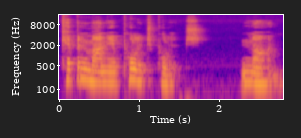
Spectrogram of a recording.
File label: "kepin-manyə-pulety-pulety" nine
